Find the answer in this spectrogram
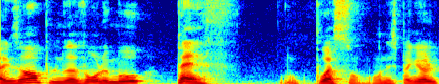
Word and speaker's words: pez: Tous les Z de la langue espagnole se prononcent comme un F, hein, le TH espagnol. Le TH anglais. Par exemple, nous avons le mot pez, donc poisson, en espagnol pez, ou bien una vez.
